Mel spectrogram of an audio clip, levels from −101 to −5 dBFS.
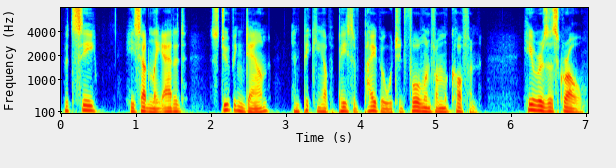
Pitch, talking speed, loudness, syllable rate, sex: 105 Hz, 205 wpm, -23 LUFS, 6.2 syllables/s, male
